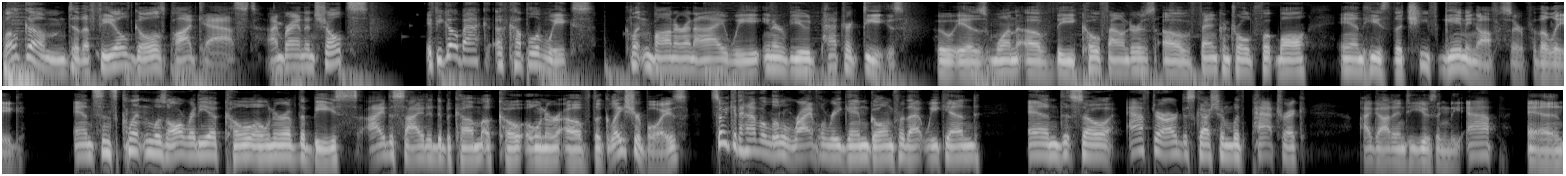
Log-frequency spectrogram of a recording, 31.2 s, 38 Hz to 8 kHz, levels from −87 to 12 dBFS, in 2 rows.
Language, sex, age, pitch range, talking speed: English, male, 30-49, 110-140 Hz, 175 wpm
